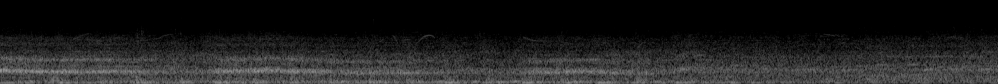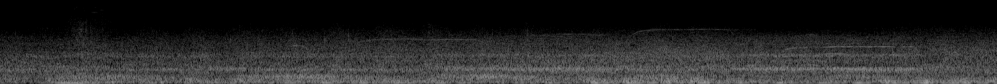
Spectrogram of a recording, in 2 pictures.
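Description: A large stadium crowd roars and chants throughout.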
